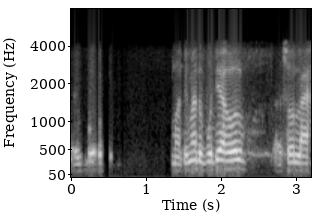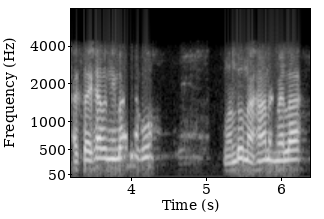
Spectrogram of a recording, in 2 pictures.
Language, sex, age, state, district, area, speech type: Assamese, male, 18-30, Assam, Majuli, urban, conversation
